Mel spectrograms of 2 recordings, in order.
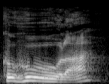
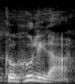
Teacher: So the verb kuhula, where that is a contrastive long vowel, there could also be a verb kuhula with a short vowel, becomes kuhulila. When I add the applicative suffix il, it's now anti-penultimate, so the vowel has to shorten.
